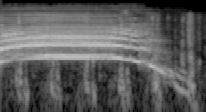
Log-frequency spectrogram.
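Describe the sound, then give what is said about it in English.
A goat lets out one loud, drawn-out scream that holds steady, then sags downward in pitch, set over a pulsing musical beat in a rock song parody. “…, Goat Edition, …, YouTube, bring it up.”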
